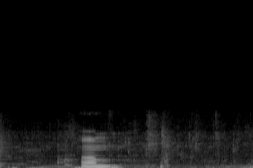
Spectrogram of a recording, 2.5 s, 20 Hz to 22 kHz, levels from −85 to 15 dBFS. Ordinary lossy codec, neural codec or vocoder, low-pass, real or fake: none; none; none; real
